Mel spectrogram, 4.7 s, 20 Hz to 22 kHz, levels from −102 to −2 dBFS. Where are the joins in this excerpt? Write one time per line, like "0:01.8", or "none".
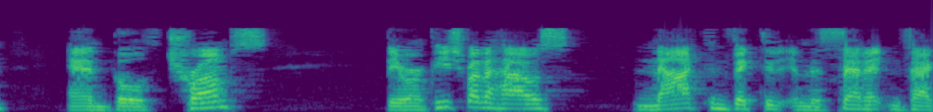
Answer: none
